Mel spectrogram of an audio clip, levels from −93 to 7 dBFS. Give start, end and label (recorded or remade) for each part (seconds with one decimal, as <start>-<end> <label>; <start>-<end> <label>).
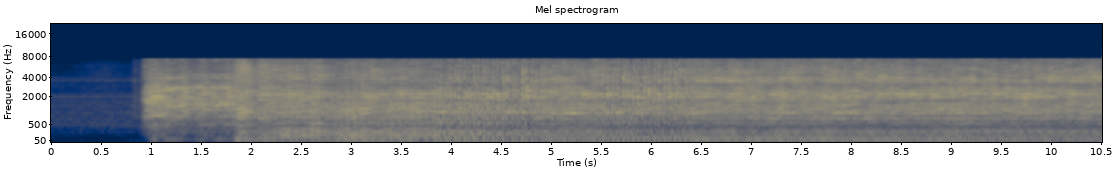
0.0-3.9 remade; 3.9-4.9 recorded; 4.9-5.5 remade; 5.5-6.4 recorded; 6.4-10.5 remade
